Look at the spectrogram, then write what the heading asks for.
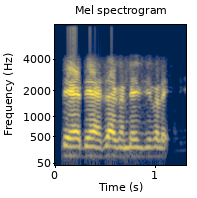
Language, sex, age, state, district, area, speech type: Bodo, male, 45-60, Assam, Udalguri, rural, conversation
